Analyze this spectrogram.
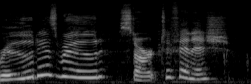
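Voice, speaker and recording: A woman's put-on character voice, extremely high in pitch. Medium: read story. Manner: firm.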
